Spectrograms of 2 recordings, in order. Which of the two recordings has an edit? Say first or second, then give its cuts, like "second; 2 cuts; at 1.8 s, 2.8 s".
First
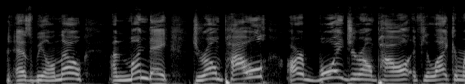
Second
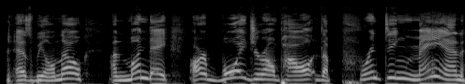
second; 2 cuts; at 1.8 s, 3.1 s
